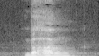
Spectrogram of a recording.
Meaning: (noun) wallpaper; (verb) inflection of behangen: 1. first-person singular present indicative 2. second-person singular present indicative 3. imperative
- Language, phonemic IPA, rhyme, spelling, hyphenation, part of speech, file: Dutch, /bəˈɦɑŋ/, -ɑŋ, behang, be‧hang, noun / verb, Nl-behang.ogg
